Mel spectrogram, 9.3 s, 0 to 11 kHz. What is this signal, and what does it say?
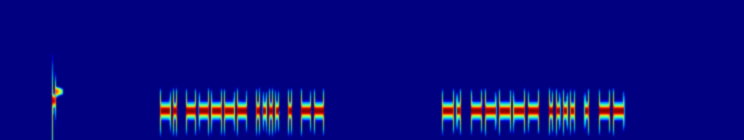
Morse code, heard as a keyed tone, about 28 wpm, 700 Hz. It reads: N0HEM N0HEM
